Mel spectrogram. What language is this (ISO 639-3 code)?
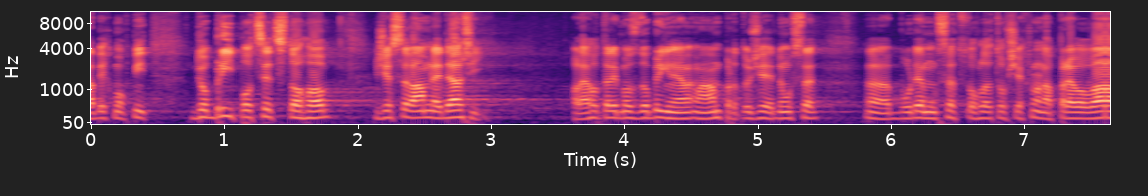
ces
